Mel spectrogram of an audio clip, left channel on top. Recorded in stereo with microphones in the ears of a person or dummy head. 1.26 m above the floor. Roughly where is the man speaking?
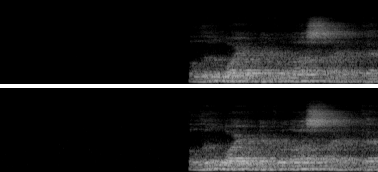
Right.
